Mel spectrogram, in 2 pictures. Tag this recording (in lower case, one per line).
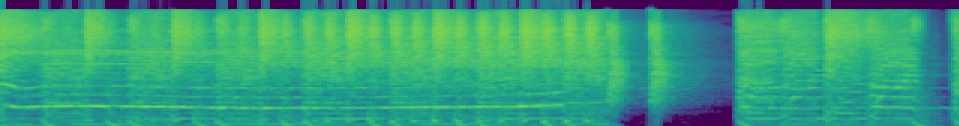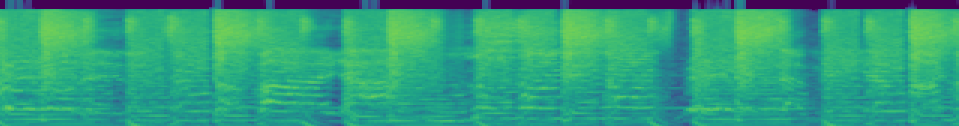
music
